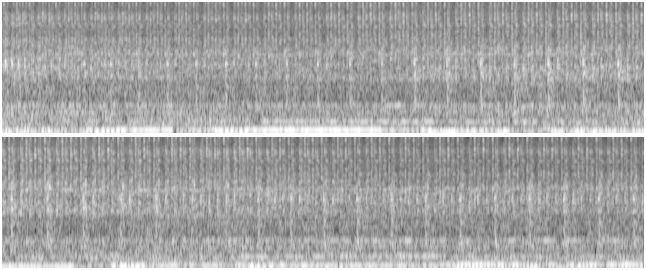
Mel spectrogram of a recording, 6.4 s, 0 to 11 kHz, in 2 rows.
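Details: 2018 Chevrolet Cruze 1.4L turbo misfiring at idle with codes P0300 and P0201 (cylinder 1 injector control circuit): lumpy, uneven low beat with periodic stumbles instead of a smooth hum, one cylinder missing; mechanic suspects bad cylinder 1 injector, unconfirmed.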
